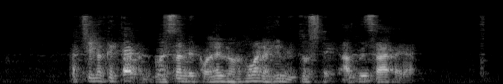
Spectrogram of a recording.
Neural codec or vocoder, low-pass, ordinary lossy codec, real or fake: codec, 44.1 kHz, 1.7 kbps, Pupu-Codec; 10.8 kHz; AAC, 32 kbps; fake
